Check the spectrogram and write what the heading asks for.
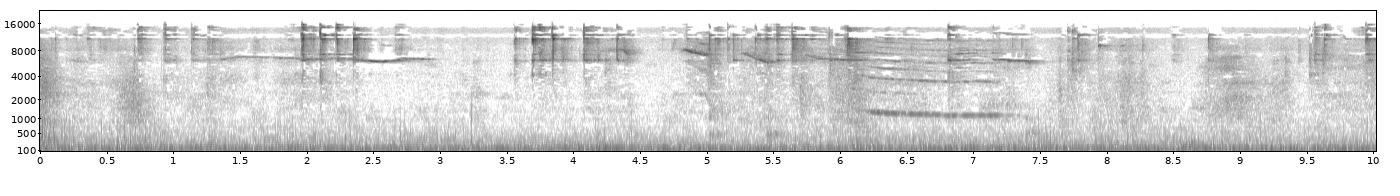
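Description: Quiet room with a steady low hum and scattered faint clicks and light jingles from a small dog's collar tags as it searches on a leash. A brief thin high tone sounds about six seconds in.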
